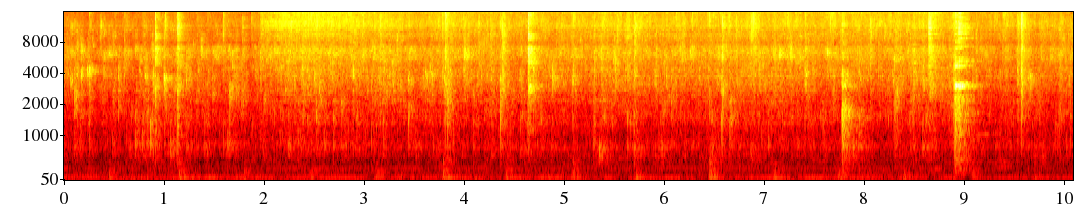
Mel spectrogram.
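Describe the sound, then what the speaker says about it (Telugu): Green chillies and onions fry in oil with a soft, continuous sizzle, close by but fairly quiet, punctuated by occasional light clinks of a utensil against the pan. "బాగా వేగిన తర్వాత మనం పచ్చిమిరపకాయలు వేసుకోవాలి. తర్వాత ఉల్లిపాయలు వేసుకోవాలి."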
